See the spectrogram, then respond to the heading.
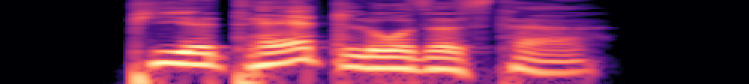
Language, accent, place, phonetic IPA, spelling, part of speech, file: German, Germany, Berlin, [piːeˈtɛːtloːzəstɐ], pietätlosester, adjective, De-pietätlosester.ogg
- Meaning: inflection of pietätlos: 1. strong/mixed nominative masculine singular superlative degree 2. strong genitive/dative feminine singular superlative degree 3. strong genitive plural superlative degree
